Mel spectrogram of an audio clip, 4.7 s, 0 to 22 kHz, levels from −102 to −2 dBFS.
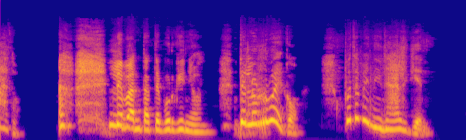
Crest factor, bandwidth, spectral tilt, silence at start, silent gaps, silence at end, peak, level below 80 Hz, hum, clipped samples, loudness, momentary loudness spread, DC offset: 18 dB; 11 kHz; -5.5 dB/octave; 0 s; 0.27-0.56 s; 0.4 s; -2 dBFS; -74 dBFS; none; under 0.1%; -18 LUFS; 15 LU; under 0.1%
